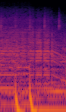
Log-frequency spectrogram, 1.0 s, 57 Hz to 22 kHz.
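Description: Hellcat Charger tires spinning and squealing in GTA 5, two loud low revving surges with a screeching skid tone that fades into a steady engine drone.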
